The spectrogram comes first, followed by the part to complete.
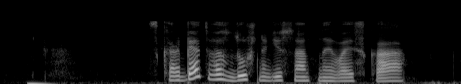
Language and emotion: Russian, neutral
